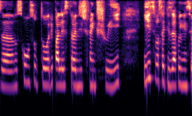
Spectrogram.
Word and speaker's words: Feng Shui: Em mandarim se pronuncia Feng Shui.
